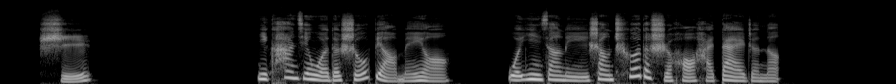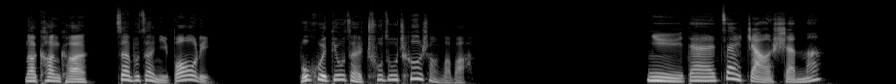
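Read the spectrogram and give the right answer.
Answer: 手表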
